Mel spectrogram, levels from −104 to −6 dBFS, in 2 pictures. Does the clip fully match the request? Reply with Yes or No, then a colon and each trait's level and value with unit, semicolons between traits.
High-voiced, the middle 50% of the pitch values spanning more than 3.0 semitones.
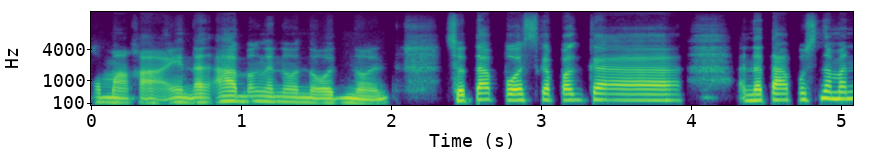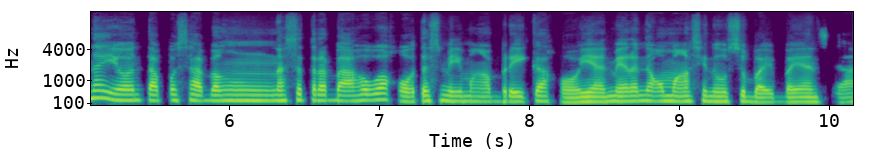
No: medium, 165 Hz; average, 4.7 semitones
